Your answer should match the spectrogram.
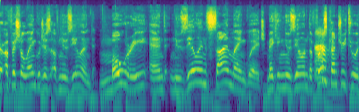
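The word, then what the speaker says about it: Māori: Korea and Japan yes by the way it's pronounced Mori not mayori Maui they use the New Zealand dollar as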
